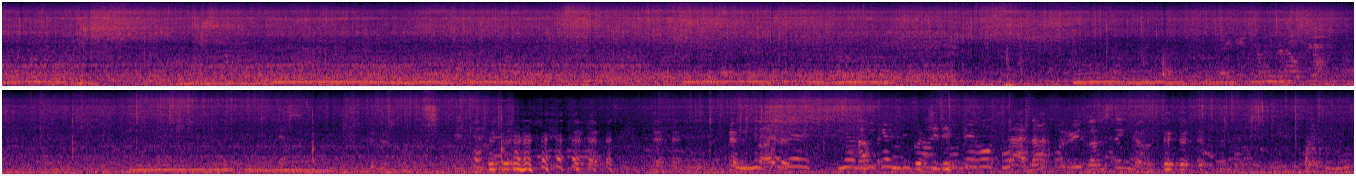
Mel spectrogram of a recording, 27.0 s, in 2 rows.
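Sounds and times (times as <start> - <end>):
low voice: 0.0 - 1.0, 1.7 - 9.6, 10.7 - 13.3, 14.8 - 18.8
frying hiss: 0.0 - 27.0.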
